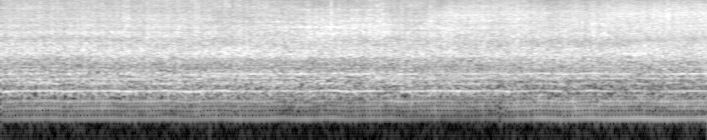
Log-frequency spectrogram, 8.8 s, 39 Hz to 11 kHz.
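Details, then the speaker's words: 1993 Toro Recycler II mower, Briggs engine, after fixing no-spark (bad ignition coils, damaged flywheel): steady, even single-cylinder drone with no misses or surging; running normally. "I can't believe it's running."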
